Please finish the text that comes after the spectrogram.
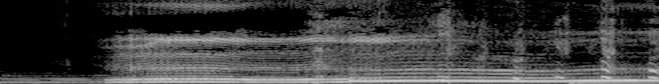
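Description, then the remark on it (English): A child's voice imitates a growling creature's roar, a sustained, wavering, howl-like cry held for about three seconds, fairly loud, with no other talk. “You sounded just like a little Chewbacca.”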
